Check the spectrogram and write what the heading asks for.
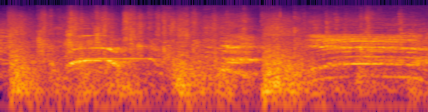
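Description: Heavy thuds of wrestlers' bodies hitting the wrestling ring mat, about three of them, with shouts and yells between.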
